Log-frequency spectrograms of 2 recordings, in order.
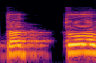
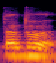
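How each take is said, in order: First: The middle t sound is doubled and held. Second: The middle t sound is single and short. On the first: The speaker calls it right. "तो उसको तत्व बोला जाता है" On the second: The speaker calls it wrong. "नहीं कि तत्व"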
